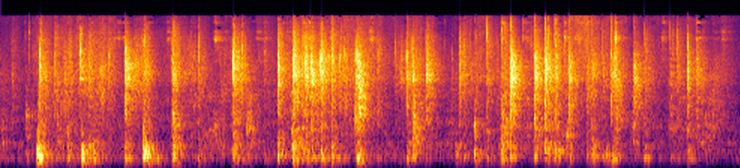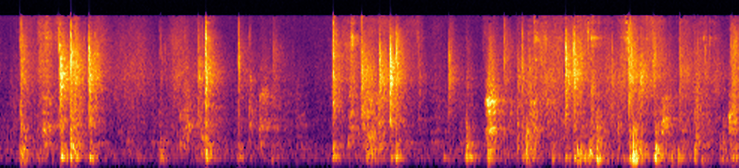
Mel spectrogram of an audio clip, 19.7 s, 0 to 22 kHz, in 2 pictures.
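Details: Weimaraner mother and her 10-month-old male pup playing closely indoors, giving rapid yips, whines and short barks.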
